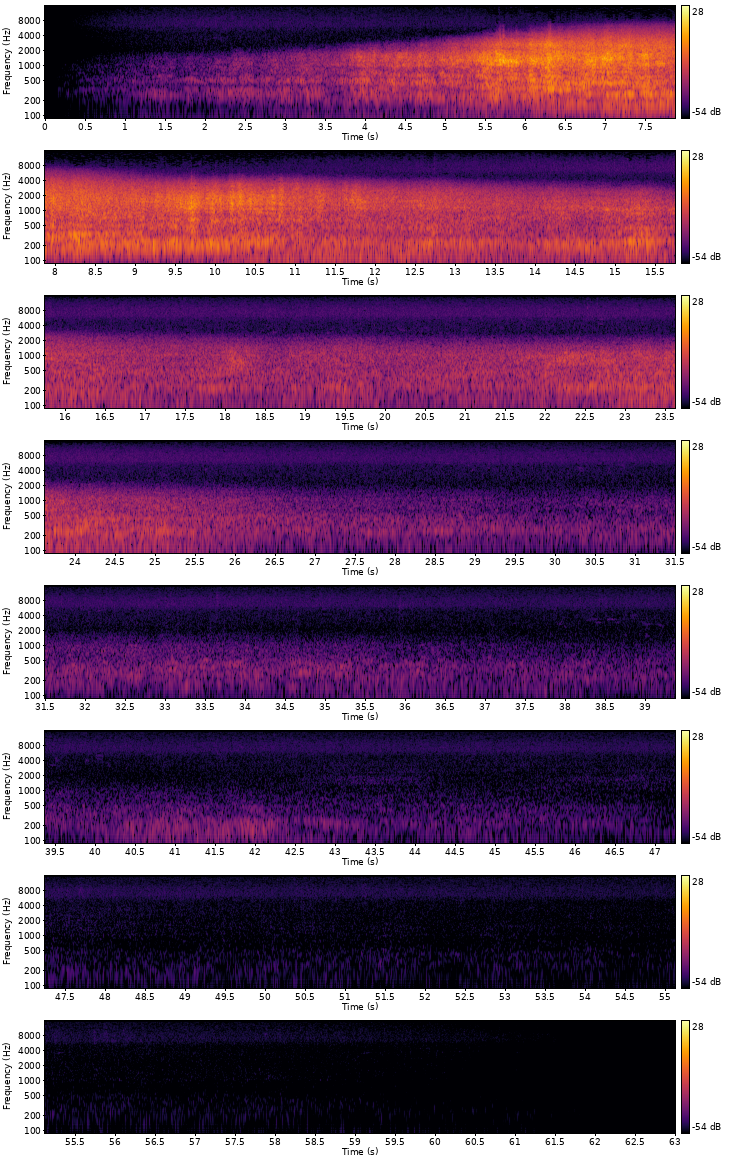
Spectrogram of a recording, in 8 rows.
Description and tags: Fighter Jets overflight - QUADRO
Overflight of 2 fighter jets (Eurofighter). In Quadro (in 5.1-terms: L-R-SL-SR) you will hear them coming from front-left flying "above the head" to rear-right(roughly spoken).
The 4 channels are recorded in IRT-cross technique (Microphone distance 25cm) so it is a 360° record.
Used recording gear:
ZOOM F8
4 x Rode NT1 (without "A" = the black ones)
CH1 = FL
CH2 = FR
CH3 = RL
CH4 = RR
The Download-file is a PolyWAV.
If you need to split the file (e.g. to make a stereo file), you can use the easy to use
from Sound Devices for example.
Comments about this atmo-record are welcome!
jet, Warbird, fly-by, Surround, Quadro, Atmo, Warplane, fieldrecording, military, Fighter-jet, Overflight, 4-channel, aircraft, plane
